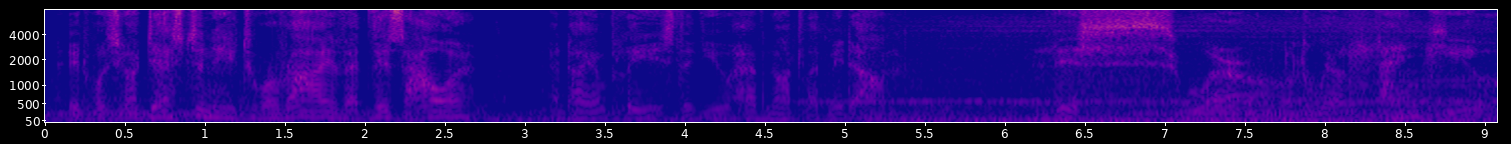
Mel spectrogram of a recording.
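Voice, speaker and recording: Over loud background noise, a man in a put-on character voice speaks at a fairly slow pace with a very deep, low pitch. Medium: machinima. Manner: measured, formal, archaic.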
